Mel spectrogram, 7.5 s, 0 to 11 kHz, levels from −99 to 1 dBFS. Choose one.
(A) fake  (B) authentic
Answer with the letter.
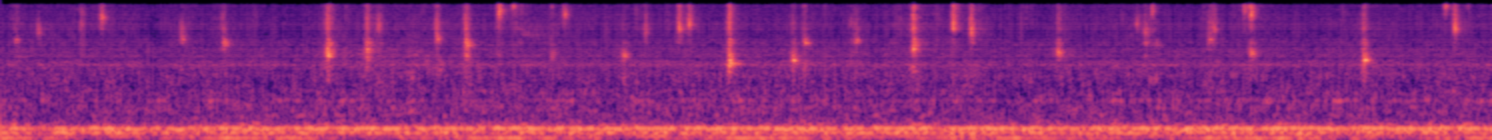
A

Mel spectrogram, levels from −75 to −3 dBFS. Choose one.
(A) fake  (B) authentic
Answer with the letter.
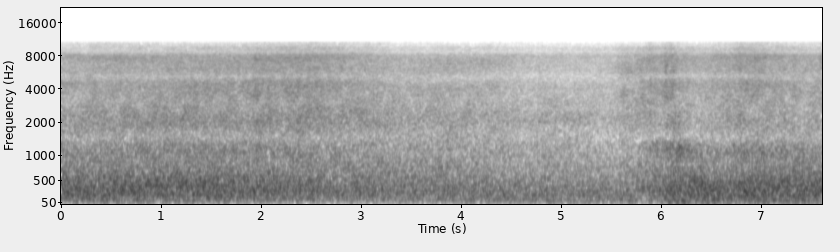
A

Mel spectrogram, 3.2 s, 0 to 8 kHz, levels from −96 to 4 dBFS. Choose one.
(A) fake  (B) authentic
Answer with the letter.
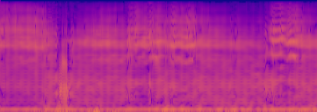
A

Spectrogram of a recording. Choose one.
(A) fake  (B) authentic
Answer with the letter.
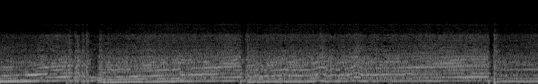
A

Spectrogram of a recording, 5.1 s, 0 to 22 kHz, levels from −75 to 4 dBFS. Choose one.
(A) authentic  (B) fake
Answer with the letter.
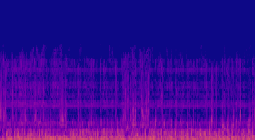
B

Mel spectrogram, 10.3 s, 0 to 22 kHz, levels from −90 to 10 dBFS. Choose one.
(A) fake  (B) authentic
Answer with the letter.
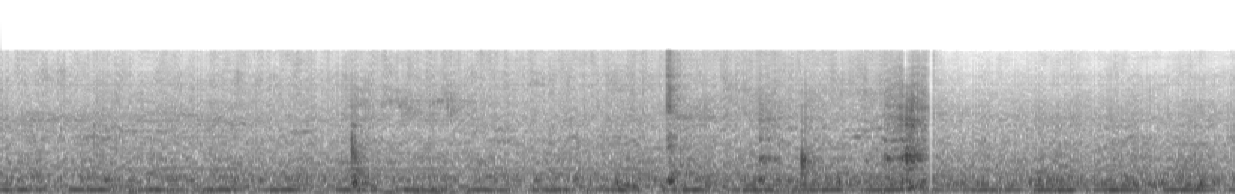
A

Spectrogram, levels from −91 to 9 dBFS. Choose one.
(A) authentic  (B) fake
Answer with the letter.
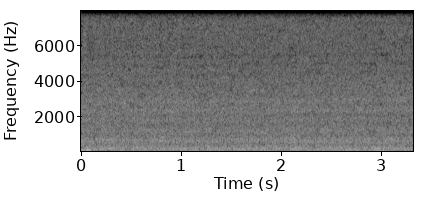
A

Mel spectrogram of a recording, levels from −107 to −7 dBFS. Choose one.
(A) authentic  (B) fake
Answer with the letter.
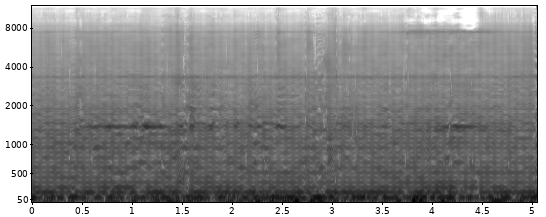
B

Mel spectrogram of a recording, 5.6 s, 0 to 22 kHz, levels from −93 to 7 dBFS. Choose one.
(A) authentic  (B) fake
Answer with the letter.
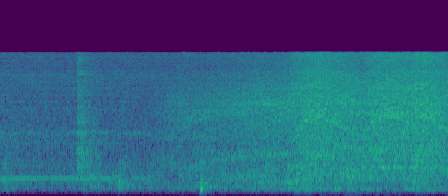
B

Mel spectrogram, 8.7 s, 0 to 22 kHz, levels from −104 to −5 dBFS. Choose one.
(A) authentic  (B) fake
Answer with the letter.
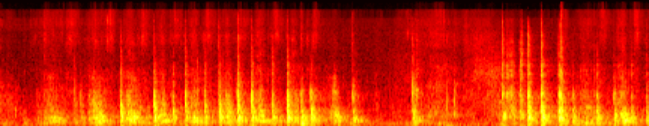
B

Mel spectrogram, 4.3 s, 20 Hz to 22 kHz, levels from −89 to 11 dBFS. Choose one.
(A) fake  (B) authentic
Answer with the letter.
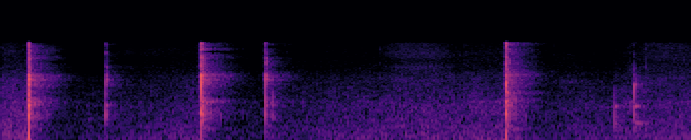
B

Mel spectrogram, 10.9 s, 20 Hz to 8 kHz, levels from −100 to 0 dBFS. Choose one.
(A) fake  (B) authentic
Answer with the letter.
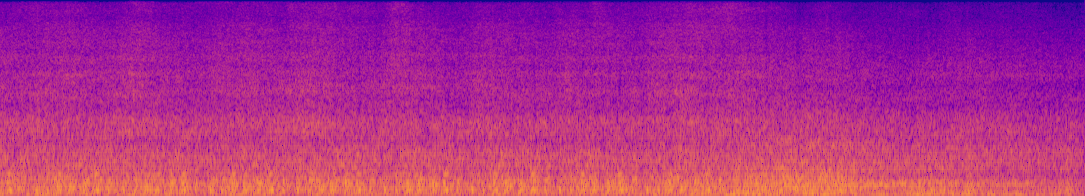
B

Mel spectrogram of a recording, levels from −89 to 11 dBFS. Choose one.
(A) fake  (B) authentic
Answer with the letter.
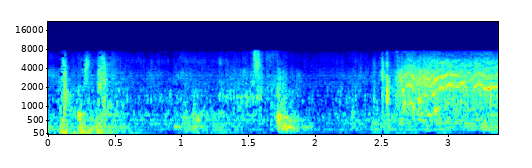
A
